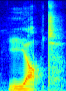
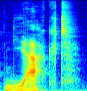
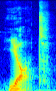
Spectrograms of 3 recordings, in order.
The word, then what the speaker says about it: yacht: You can have a small yacht, you can have a big yacht, but most importantly, we pronounce it like yacht. Not yacht, but yacht.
